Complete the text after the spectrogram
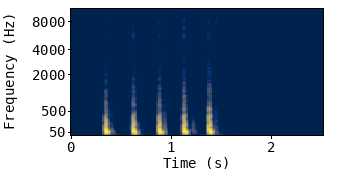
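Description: Fingers tap on a microphone, making sharp clicks.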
